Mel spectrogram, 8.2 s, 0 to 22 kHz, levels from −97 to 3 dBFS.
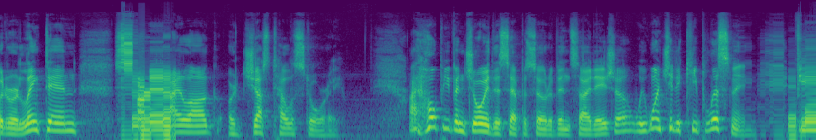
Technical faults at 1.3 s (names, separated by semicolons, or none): robotic sound from repeated short buffers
